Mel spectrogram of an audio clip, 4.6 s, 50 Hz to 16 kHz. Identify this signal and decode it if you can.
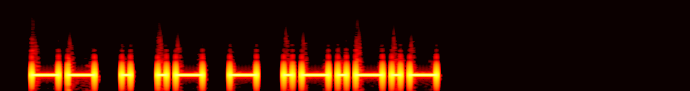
Morse code, heard as a keyed tone, about 21 wpm, 700 Hz. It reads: MEAT.
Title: Sentences from Top 1000 Words - Review Part 3 - 20wpm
